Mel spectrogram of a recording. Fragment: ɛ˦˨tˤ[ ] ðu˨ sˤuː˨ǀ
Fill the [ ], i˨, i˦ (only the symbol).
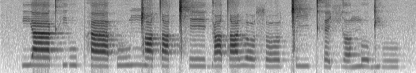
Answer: i˦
